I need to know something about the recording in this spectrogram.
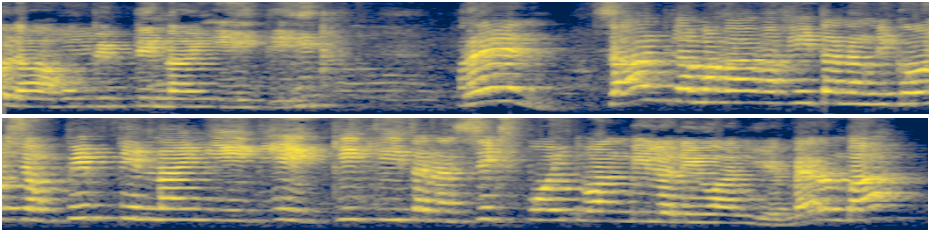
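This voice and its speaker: A presenter giving a sales pitch at a business event, firing quick questions and jokes at the audience. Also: pushed and bright. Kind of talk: lively sales pitch, mixing Tagalog with English. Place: indoor event hall with a live audience. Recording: echoey event hall, voice far from the mic.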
